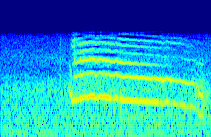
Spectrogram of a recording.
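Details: Cute kitten answering its owner indoors: a single clear, tonal meow that rises quickly, holds steady, then slides down at the end, lasting about one second, with quiet room background.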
